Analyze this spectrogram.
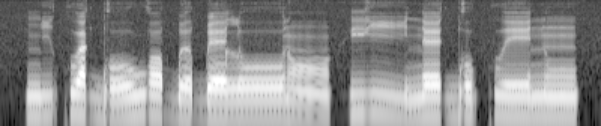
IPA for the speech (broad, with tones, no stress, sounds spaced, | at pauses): ŋ i˧ kʷ a˦ ɡ͡b oː˨˦ w ɔ˦ ɓ ə˧ ɓ ɛ˧ l oː˧ ɾ ɔ̃˨ | j iː˦˨ n ɛ˦ ɡ͡b o˦ kʷ eː˦ n ũ˦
